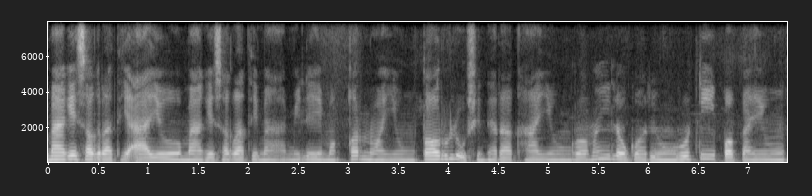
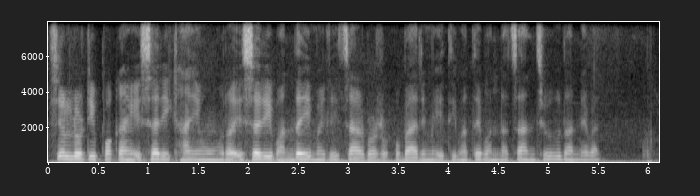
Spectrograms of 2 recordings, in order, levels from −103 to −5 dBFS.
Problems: none marked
